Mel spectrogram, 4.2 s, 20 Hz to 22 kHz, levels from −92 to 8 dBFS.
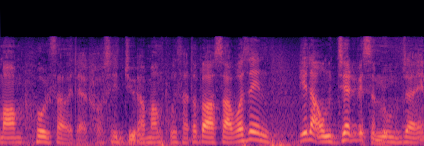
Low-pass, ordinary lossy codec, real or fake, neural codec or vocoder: none; none; fake; codec, 16 kHz, 0.5 kbps, X-Codec, HuBERT features, trained on LibriSpeech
